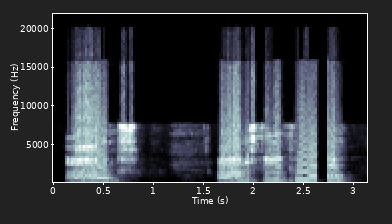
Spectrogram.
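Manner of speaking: high, loud, drawn-out street cry; calling for alms. Acted. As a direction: bellow it out to the whole crowd. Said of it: "And he goes".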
